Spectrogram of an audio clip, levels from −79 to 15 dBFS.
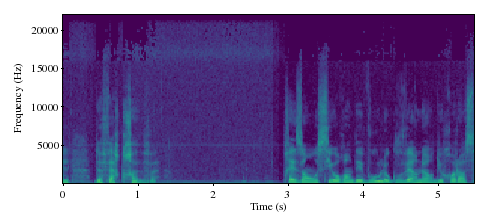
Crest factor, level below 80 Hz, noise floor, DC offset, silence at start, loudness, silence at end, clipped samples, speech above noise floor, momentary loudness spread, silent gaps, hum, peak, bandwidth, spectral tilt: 16 dB; -52 dBFS; -45 dBFS; under 0.1%; 0 s; -21 LUFS; 0 s; under 0.1%; 25 dB; 10 LU; none; none; -6 dBFS; over 20 kHz; -5 dB/octave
